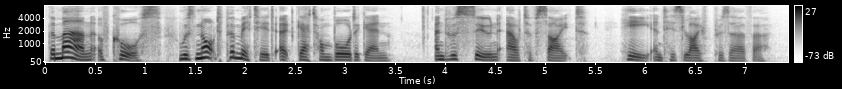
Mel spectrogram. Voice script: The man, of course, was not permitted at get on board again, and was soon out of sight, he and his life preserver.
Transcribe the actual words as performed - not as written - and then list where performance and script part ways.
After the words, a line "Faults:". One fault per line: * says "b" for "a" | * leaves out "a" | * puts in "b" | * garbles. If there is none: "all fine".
The man, of course, was not permitted at get on board again, and was soon out of sight, he and his life preserver.
Faults:
all fine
